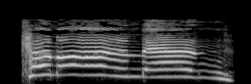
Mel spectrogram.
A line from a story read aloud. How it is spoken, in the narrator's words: she screamed at him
